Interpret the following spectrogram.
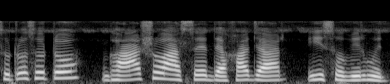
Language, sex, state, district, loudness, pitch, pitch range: Bengali, female, Assam, Hailakandi, -13 LUFS, 215 Hz, 200-255 Hz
